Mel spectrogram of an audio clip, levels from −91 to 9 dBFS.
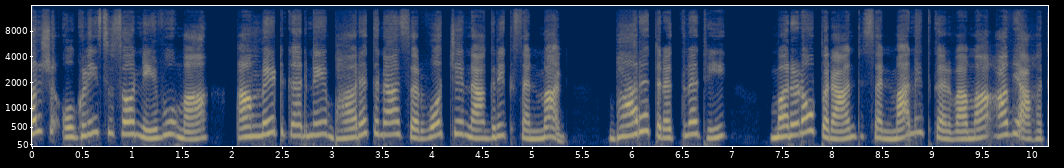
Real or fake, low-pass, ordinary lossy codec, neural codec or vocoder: fake; 14.4 kHz; none; codec, 44.1 kHz, 2.6 kbps, DAC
